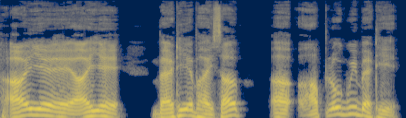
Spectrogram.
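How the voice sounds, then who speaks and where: A man voicing the men of a cartoon family tale, in an expressive, exclamatory way. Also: mid-range voice, takes it slowly, no room sound, studio quality. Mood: welcoming. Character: men of a family tale: father, groom, priest. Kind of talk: animated moral-story dialogue.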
